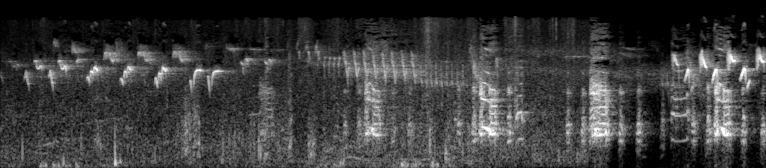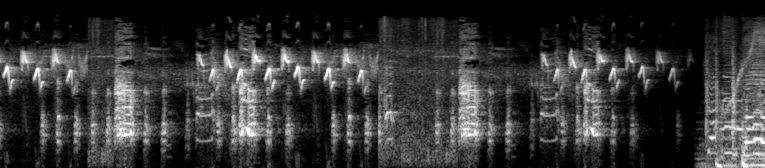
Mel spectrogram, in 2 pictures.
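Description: Birds chirping: many quick falling chirps in bursts of a second or two, with lower calls mixed in.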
